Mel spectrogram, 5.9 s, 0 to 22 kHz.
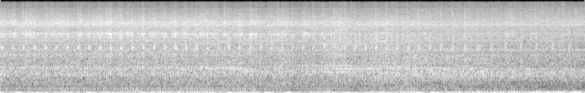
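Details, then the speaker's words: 1975 Ford F350, ex-Seattle Fire Department, not run in about 20 years, just fired up after filling the float bowl: low, lumpy idle with a light ticking that keeps pace with the engine. Suspected valvetrain noise. "a little bit of noise yeah here's some like valve frame noise huh"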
